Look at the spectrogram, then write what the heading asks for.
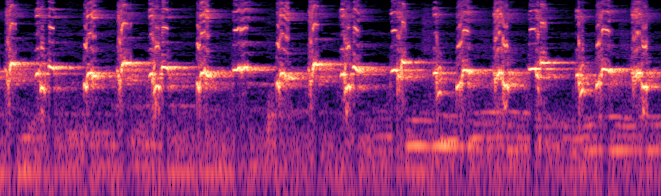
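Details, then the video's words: Loud, busy sooty-headed bulbul chatter used as a lure for bulbuls, with rapid bubbly whistled notes tumbling several per second, bright and slightly harsh, continuing without pause. "SUARA pancingan paling AMPUH untuk Trucuk jenis apapun"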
